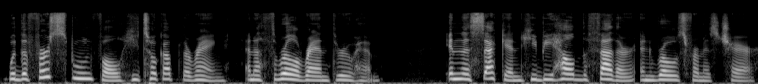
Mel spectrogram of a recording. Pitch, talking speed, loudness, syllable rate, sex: 210 Hz, 215 wpm, -20 LUFS, 4.7 syllables/s, female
